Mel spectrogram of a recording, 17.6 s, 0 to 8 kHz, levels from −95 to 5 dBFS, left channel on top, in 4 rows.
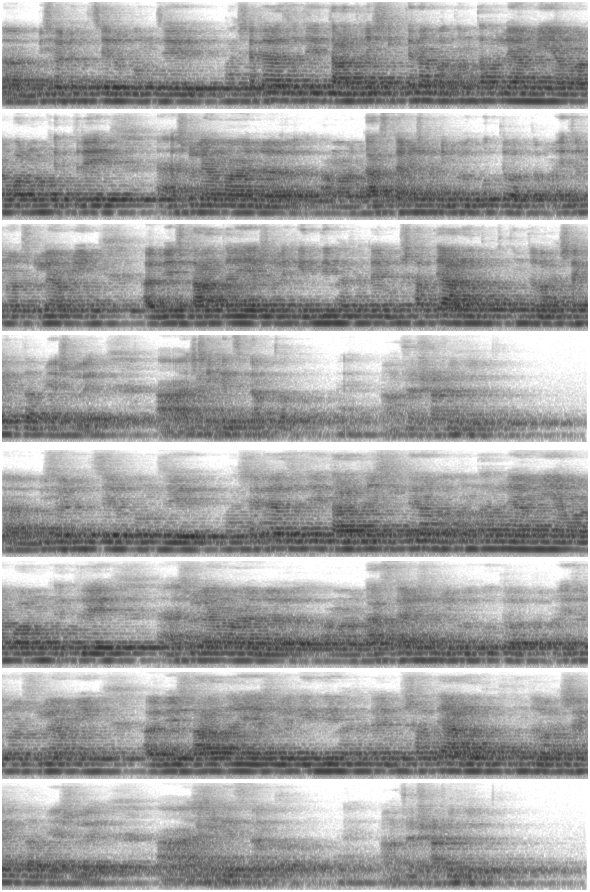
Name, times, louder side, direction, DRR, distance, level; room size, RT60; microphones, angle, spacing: voice 1, 0.0-15.9, equal, 60° left, -3 dB, 2.6 m, -23 dB
voice 2, 14.6-15.0 16.0-16.9, right 2 dB, 20° right, -5 dB, 2.5 m, -31 dB
9.8 x 6.1 x 7.1 m, 2.4 s
head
